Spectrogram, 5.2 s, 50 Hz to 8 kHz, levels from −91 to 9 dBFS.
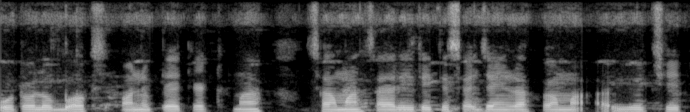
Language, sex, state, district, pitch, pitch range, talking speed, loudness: Gujarati, male, Gujarat, Valsad, 125 Hz, 120-130 Hz, 125 wpm, -18 LUFS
